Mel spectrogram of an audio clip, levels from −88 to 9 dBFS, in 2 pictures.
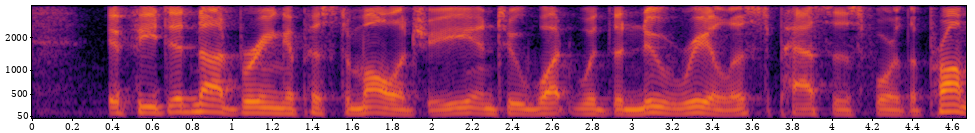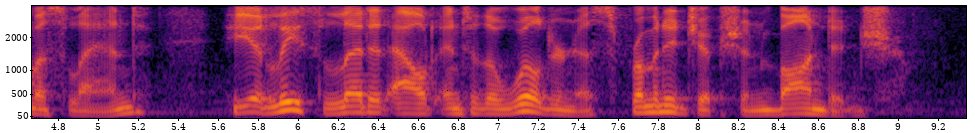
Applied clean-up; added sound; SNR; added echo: none; none; none; none.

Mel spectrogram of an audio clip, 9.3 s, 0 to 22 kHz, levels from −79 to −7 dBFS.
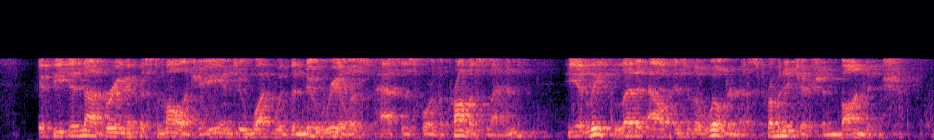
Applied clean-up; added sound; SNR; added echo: neural separator model SepFormer DNS4.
